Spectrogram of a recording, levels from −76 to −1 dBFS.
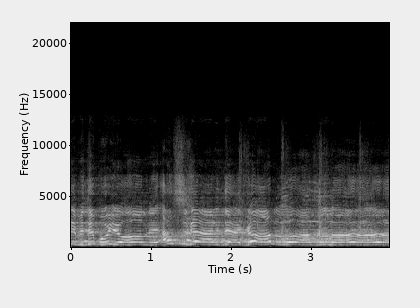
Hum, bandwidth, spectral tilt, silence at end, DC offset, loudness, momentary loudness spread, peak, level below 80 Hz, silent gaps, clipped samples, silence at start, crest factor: none; 12.5 kHz; -1 dB/octave; 0 s; under 0.1%; -18 LUFS; 2 LU; -6 dBFS; -66 dBFS; none; under 0.1%; 0 s; 14 dB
